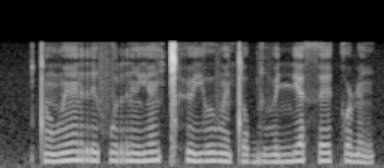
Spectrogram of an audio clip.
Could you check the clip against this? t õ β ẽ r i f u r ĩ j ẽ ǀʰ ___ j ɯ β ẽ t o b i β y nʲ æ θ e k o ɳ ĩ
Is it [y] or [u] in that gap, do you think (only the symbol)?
y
